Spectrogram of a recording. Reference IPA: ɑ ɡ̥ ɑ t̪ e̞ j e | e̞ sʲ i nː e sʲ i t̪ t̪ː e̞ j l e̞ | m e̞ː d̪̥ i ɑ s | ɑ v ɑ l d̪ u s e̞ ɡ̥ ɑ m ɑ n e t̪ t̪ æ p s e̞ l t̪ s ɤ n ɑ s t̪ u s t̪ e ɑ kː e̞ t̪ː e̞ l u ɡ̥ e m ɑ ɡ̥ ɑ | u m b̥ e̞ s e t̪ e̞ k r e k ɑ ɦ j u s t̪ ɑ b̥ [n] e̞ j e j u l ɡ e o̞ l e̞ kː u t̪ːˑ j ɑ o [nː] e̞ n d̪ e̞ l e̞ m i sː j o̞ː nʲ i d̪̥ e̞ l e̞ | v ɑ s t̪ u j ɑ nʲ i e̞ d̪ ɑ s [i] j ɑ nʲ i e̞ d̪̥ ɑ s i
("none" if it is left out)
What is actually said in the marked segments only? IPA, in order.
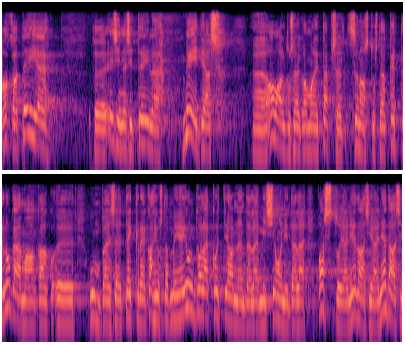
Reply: m, nː, i

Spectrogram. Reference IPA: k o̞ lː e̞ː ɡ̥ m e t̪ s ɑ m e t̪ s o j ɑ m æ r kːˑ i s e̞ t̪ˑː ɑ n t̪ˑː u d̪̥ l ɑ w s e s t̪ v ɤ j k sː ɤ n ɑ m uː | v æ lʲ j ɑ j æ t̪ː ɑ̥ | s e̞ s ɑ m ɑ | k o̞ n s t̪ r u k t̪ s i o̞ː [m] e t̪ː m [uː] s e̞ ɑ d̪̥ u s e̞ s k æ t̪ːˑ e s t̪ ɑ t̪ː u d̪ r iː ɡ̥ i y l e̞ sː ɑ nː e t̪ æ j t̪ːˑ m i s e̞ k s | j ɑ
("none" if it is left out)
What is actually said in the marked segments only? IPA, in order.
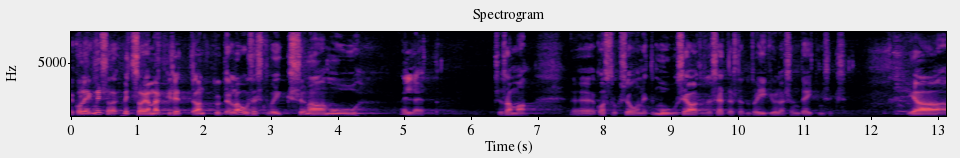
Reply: n, uː

